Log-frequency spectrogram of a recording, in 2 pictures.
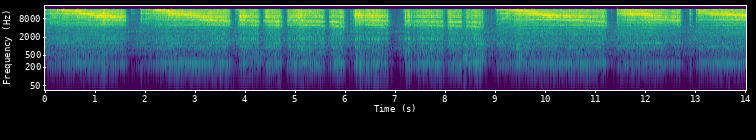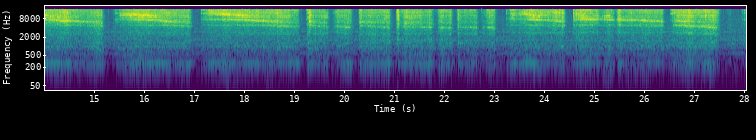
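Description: A tool scraping and rubbing against wood spinning on a wood lathe, in repeated strokes every second and a half to two seconds, over the lathe's steady low hum. The sound breaks off briefly many times.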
